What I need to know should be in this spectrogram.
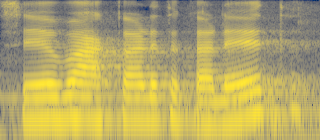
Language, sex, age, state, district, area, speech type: Maithili, female, 60+, Bihar, Madhubani, rural, spontaneous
